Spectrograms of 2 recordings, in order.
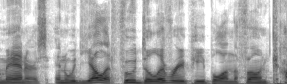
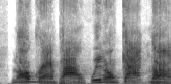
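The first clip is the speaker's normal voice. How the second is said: loud, annoying voice, slow and rasping; 3 semitones higher, 5 dB louder than usual. Retelling a coworker's long phone calls: loud annoying Louie Anderson-like voice. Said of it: "Her voice was like a more annoying and loud impression of Louis Anderson".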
